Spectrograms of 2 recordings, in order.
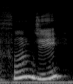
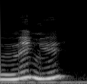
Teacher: é um som que fica entre o i e o u. · Shown in: second take · Então, ele vai ser o u.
